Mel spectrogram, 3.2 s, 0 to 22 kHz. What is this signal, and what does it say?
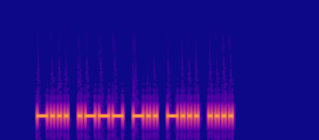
Morse code, heard as a keyed tone, about 36 wpm, 700 Hz. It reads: BJDBH
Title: Five Challenging Letter-Number Combinations 35wpm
